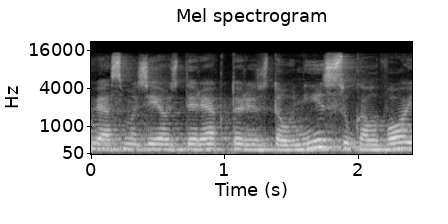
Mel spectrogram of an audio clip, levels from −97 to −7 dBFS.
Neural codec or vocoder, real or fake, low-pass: none; real; 14.4 kHz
